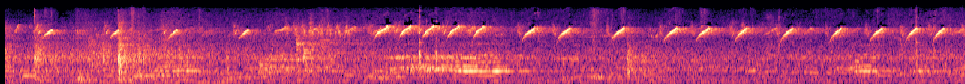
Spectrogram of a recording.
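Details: Indian silverbills in India give thin, high chirps several times a second in a steady twittering run, over a broad background hum with faint voices.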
